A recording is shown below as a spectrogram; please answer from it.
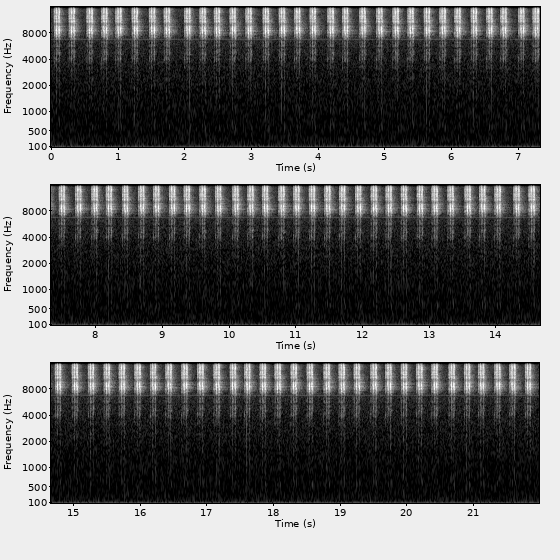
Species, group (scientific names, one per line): Tettigonia hispanica
Orthoptera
